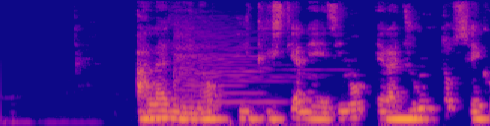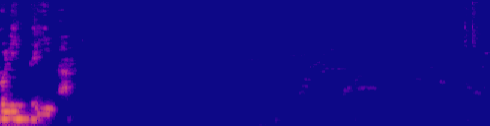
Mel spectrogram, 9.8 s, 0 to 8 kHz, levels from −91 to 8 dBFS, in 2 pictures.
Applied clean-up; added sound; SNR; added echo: classical method Wiener filter.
